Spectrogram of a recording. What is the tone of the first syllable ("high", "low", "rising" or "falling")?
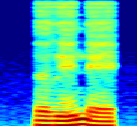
low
